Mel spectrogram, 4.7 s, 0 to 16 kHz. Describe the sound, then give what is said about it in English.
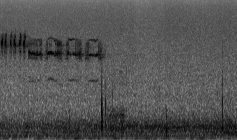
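A bird high up in a tree calls in a quick run of high, thin chirps followed by a short buzzy trill, lasting about two seconds before fading into a steady background hiss; temperature about 35 to 40, clear sky. “Same bird and same tree. It's high up.”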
